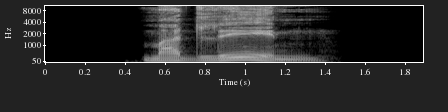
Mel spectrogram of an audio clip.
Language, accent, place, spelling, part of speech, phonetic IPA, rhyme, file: German, Germany, Berlin, Madlen, proper noun, [madˈleːn], -eːn, De-Madlen.ogg
- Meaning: a diminutive of the female given name Magdalene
